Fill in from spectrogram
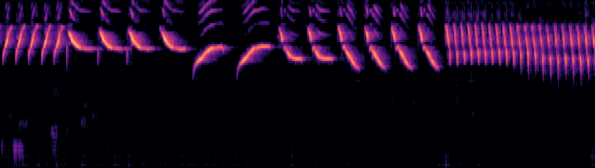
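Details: Canary tutor song for teaching chicks: a quick series of swooping, rising and falling whistled notes in varied phrases, ending in a dense, rapid, steady high trill.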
